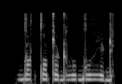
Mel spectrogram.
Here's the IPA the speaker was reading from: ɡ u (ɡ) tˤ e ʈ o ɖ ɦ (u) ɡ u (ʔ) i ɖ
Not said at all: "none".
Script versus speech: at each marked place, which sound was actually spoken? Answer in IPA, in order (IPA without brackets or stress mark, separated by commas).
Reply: ɡ, u, ɦ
